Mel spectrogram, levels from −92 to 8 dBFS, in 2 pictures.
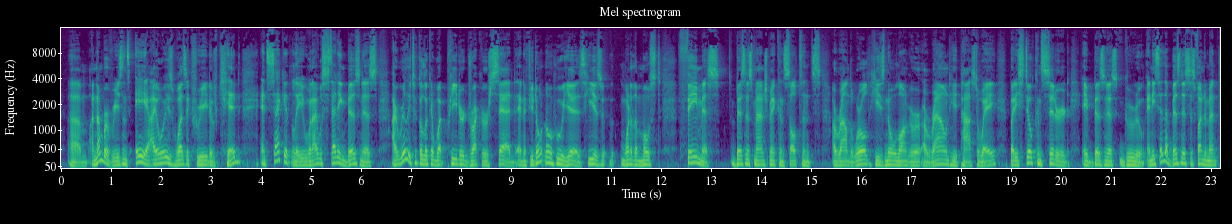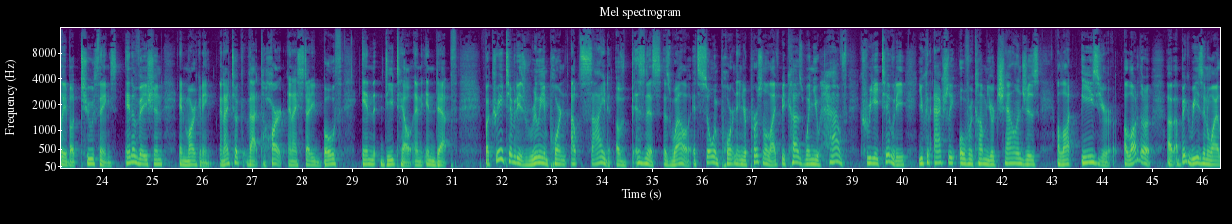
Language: English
